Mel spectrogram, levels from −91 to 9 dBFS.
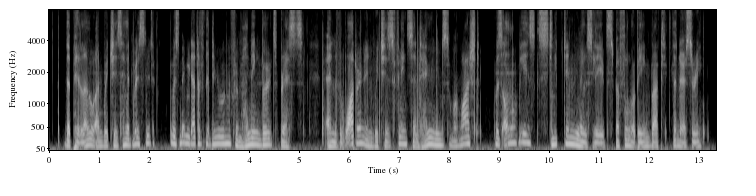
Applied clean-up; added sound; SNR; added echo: neural diffusion model UNIVERSE++.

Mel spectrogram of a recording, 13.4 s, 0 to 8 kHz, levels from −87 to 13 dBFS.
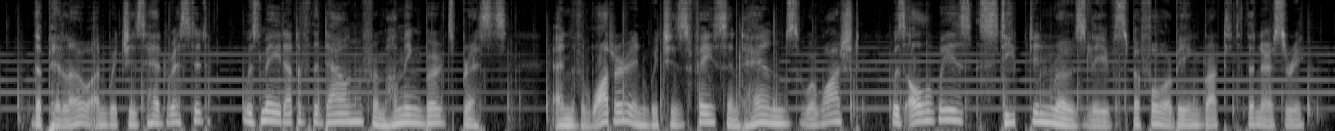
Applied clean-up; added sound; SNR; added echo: none; Run + Wind instrument, woodwind instrument; 18 dB; none.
